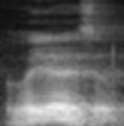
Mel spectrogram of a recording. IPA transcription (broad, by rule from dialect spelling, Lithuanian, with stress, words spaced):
ʋɐˈjæːzɐʊ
